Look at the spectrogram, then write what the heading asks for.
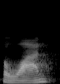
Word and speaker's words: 短: Ini tetap baca A ya, karena ini bukan si apa? Si emak atau si yang, maka kita tetap baca A di tuan. Teuan tuan, tuan. Di sanseng nada ketiga ya dibacanya tuan.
